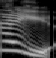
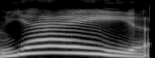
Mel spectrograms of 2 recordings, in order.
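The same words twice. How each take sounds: First: It sounds warm and sincere. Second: It sounds flat and sarcastic.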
